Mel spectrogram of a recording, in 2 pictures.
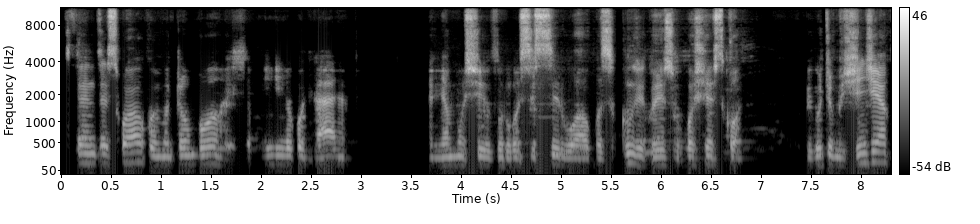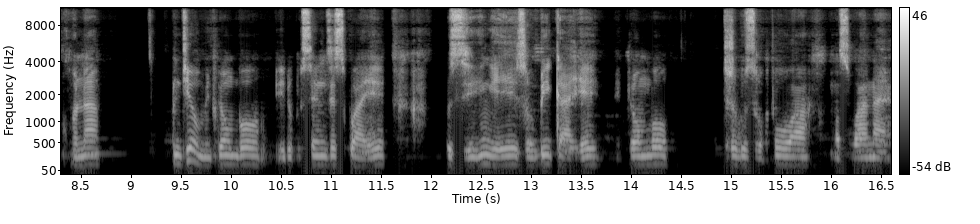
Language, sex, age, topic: Ndau, male, 25-35, health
